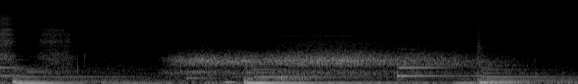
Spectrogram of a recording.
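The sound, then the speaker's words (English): Deep breathing from a relaxation exercise for anxiety and stress: a person takes deep inhales through the nose, then lets out a long, soft, breathy exhale, all fairly quiet. “take 2 deep inhales, back to back through your nose, like this. And then exhale.”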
